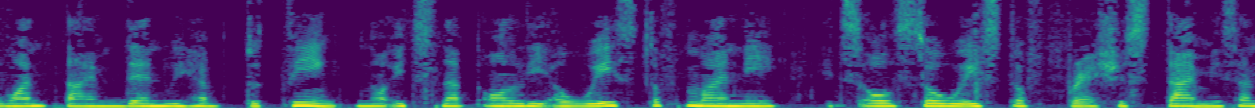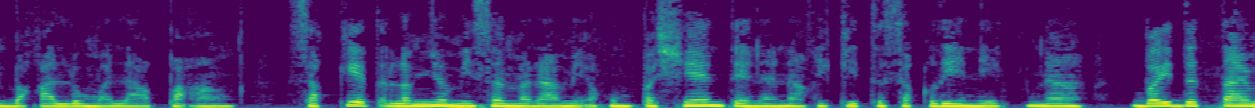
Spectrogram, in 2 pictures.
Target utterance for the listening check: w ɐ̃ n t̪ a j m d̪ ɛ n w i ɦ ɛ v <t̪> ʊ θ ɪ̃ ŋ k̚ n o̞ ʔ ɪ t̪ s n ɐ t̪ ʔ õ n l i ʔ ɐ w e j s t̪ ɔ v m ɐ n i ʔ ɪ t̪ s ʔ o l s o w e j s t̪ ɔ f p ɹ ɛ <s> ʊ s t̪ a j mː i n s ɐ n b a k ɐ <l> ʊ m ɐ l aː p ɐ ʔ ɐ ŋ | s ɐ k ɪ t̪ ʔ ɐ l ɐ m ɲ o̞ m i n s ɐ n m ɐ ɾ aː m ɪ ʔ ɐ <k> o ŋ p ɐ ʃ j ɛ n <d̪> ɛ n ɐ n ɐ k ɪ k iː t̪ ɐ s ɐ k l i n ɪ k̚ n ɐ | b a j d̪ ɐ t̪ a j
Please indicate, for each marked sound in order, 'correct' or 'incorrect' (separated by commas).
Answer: correct, incorrect, correct, correct, incorrect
